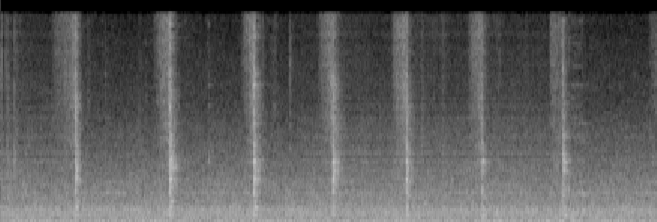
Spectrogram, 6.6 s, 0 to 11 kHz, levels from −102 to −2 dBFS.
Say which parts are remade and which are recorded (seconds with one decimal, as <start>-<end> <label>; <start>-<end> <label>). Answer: 0.0-0.8 remade; 0.8-3.0 recorded; 3.0-5.5 remade; 5.5-6.6 recorded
